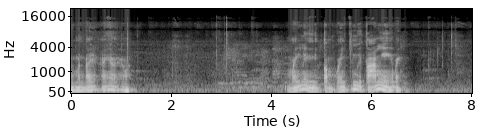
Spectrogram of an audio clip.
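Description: Small plastic buttons click under fingers.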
